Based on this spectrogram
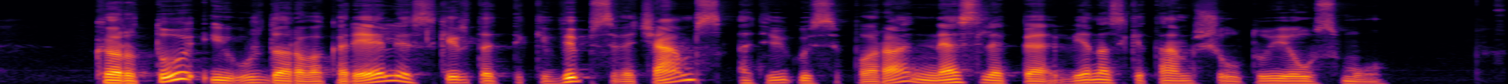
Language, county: Lithuanian, Vilnius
